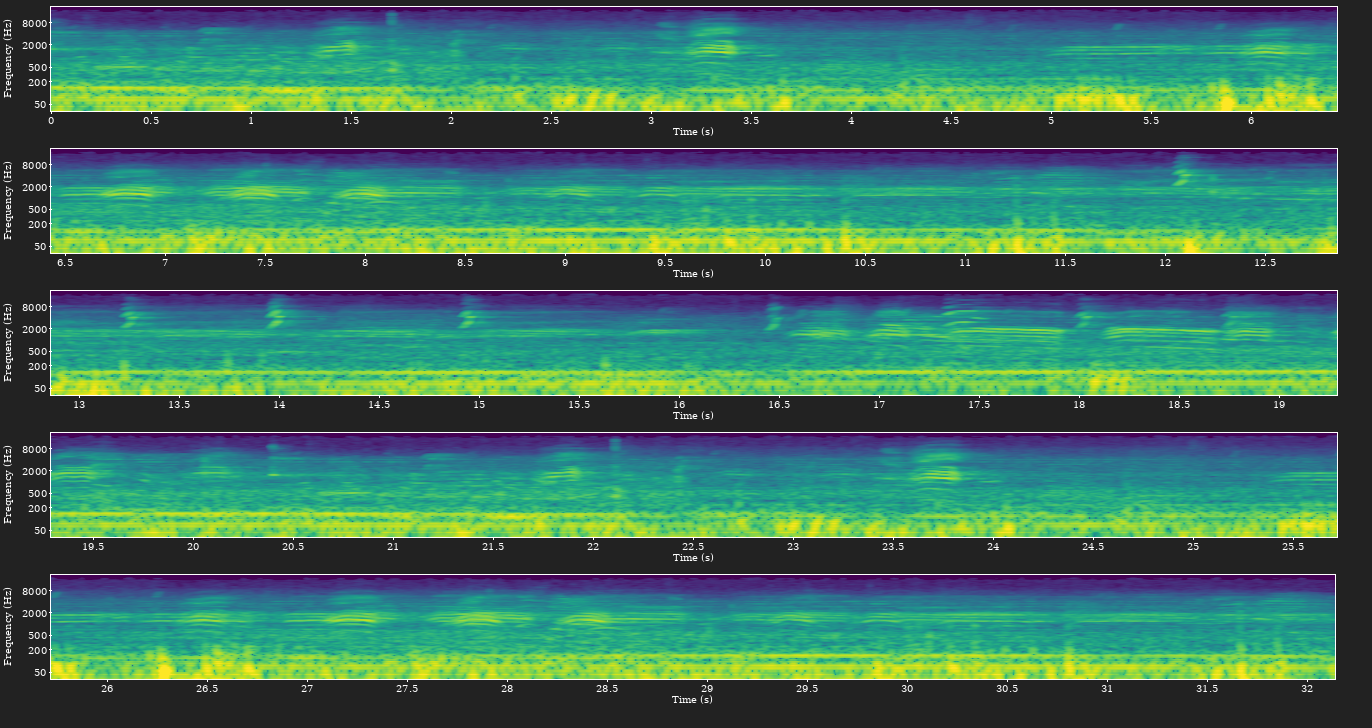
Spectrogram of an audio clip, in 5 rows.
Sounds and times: Crows 0:00.0 - 0:03.8
Noisy Miners 0:00.0 - 0:32.1
children in the playground in the distance 0:00.0 - 0:32.1
Crows 0:05.0 - 0:24.2
Crows 0:25.4 - 0:32.1

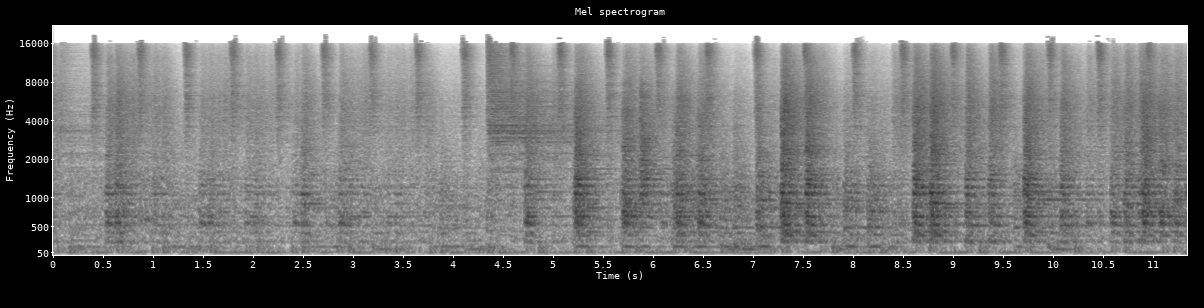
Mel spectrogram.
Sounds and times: Band 0:00.0 - 0:11.3

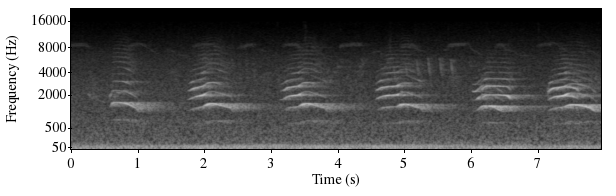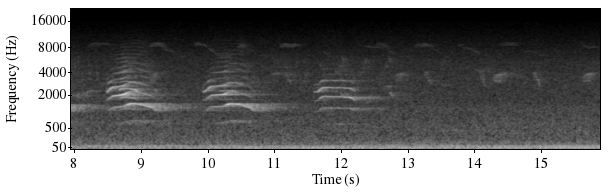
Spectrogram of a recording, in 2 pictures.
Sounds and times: birds 0:00.0 - 0:15.8
wind through tree crowns 0:00.0 - 0:15.8
screams and other voices of peacocks 0:00.4 - 0:13.0

